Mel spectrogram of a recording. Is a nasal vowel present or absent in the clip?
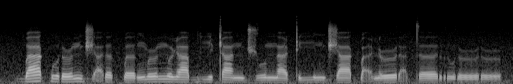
absent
